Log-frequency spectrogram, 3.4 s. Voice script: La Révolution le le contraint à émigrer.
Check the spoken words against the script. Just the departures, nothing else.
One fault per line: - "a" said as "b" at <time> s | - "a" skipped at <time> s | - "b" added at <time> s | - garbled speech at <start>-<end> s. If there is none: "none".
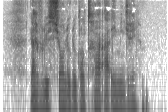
none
